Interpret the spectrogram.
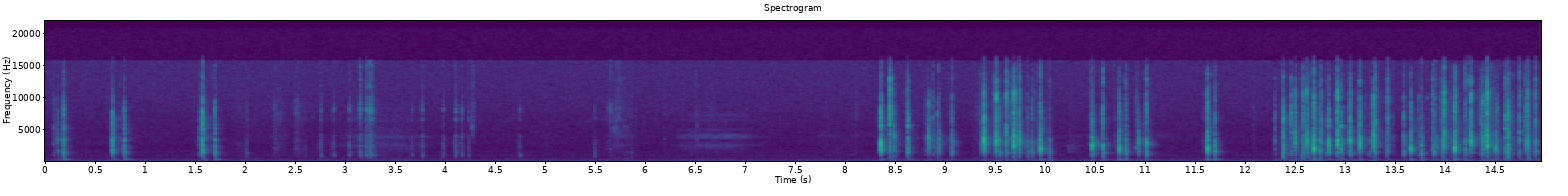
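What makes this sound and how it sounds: A Space65 Cybervoyager 65% mechanical keyboard with an aluminum case, Holy Panda switches and plastic keycaps is typed with the fingertips at a slow pace with pauses. A few scattered bright, short key taps at the start give way to a quiet stretch. Denser bursts of crisp clacks then pick up and finish in a quick flurry of keystrokes.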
